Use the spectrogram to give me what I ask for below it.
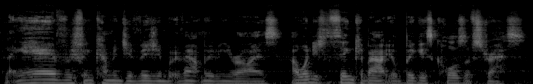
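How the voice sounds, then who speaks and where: A man's voice: on the low side, steady tone, quick pace, slight background noise. A man giving a guided relaxation lesson in an informal, conversational way, as a breathing instructor. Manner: informal, conversational, with joking asides. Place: indoor room near a busy road. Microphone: microphone within arm's reach, facing a screen.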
